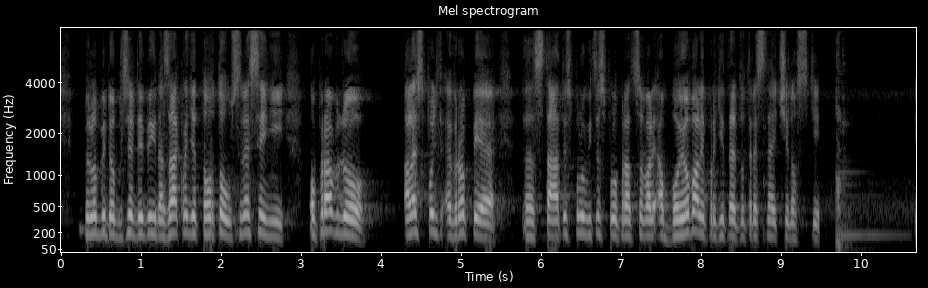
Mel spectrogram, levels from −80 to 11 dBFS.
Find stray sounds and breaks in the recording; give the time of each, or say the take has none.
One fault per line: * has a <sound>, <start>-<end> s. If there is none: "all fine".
* has a thud, 9.7-10.6 s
